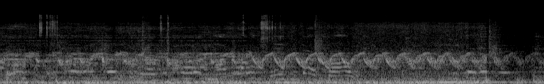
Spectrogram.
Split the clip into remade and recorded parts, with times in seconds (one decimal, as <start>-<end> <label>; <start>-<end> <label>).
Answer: 0.0-2.5 remade; 2.5-5.4 recorded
